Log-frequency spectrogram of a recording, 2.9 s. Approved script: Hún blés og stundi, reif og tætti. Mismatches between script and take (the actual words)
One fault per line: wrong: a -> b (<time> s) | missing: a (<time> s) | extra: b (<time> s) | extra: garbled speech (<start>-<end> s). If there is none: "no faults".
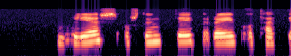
no faults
